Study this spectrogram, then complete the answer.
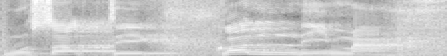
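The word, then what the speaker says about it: مُصَدِّقًا لِّمَا: Huruf qaf di sini harokatnya adalah fathah tanwin bertemu dengan huruf lam ya, bertemu dengan huruf lam, maka dia bacanya musaddiqal lima. Jadi lamnya ini seolah-olah ada tasdidnya ya.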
